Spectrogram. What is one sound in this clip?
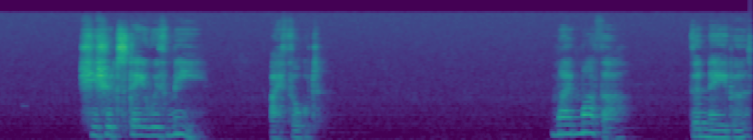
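A man speaks calmly through a microphone in a large room, in short phrases with pauses.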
